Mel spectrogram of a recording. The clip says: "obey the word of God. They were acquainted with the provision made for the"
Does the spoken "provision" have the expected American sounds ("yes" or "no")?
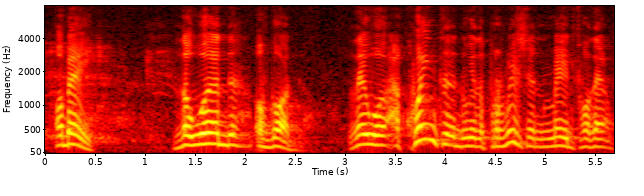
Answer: yes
